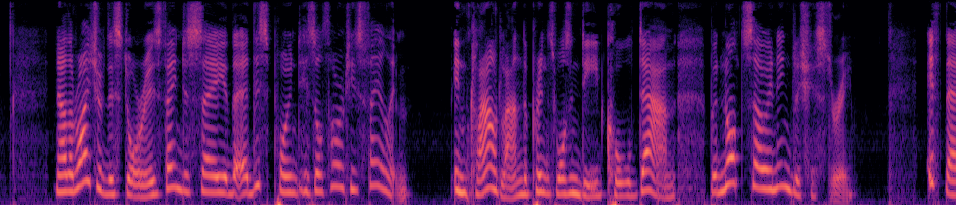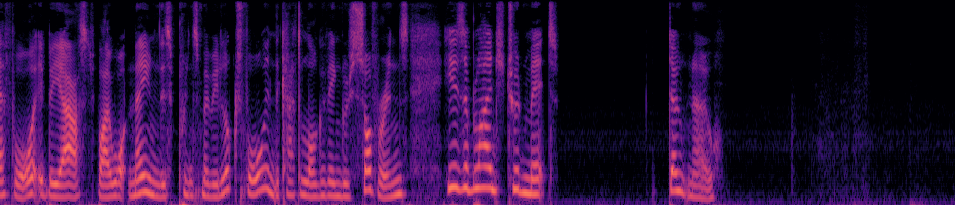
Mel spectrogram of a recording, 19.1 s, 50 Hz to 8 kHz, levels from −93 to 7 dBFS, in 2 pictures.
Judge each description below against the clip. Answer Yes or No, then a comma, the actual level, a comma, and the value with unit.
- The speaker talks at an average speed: Yes, average, 190 wpm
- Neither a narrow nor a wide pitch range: No, wide, 6.3 semitones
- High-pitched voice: Yes, high, 225 Hz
